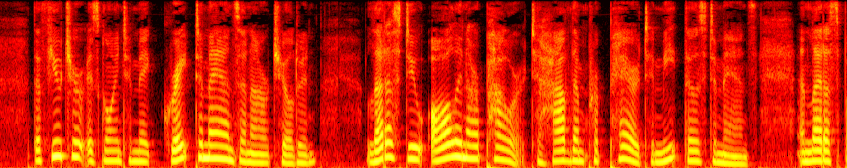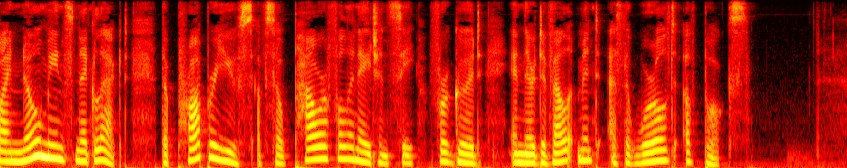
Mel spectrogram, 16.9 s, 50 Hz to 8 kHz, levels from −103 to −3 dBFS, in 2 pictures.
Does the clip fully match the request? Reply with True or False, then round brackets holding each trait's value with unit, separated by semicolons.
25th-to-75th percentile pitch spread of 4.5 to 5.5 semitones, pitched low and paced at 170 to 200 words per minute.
False (5.1 semitones; 175 Hz; 180 wpm)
